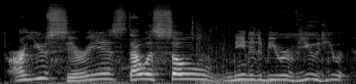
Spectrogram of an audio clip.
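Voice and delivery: exasperated and high; incredulous protest. Real, not acted. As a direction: protest a blown call, pitch way up. Protests a call not reviewed.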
